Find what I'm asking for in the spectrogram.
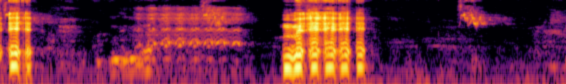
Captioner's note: mutual bleating with the goat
